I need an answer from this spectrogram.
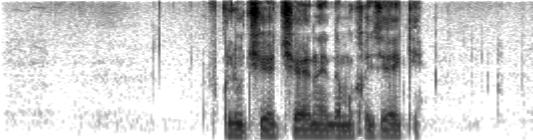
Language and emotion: Russian, neutral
